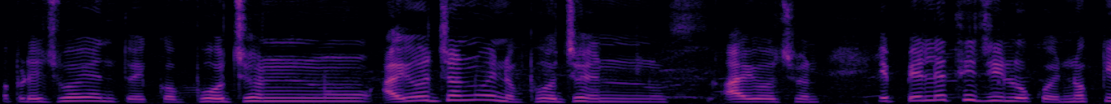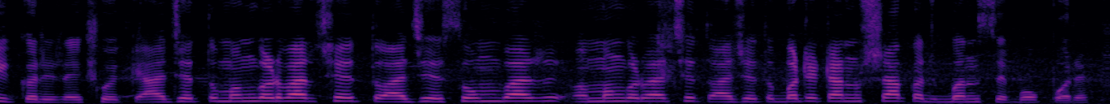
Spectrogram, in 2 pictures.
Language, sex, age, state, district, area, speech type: Gujarati, female, 30-45, Gujarat, Rajkot, rural, spontaneous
